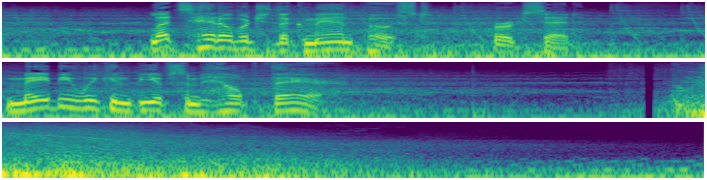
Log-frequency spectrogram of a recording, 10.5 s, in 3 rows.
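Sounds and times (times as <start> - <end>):
speech: 0.7 - 5.2
blaster fire in a battle: 6.6 - 10.4.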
